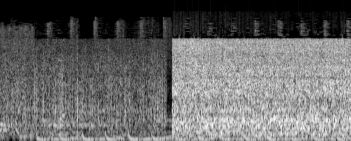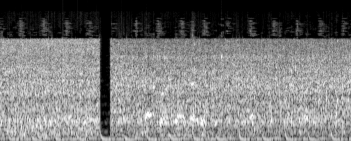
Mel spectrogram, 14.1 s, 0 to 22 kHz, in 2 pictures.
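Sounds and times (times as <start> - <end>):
rushing floodwater: 3.4 - 14.0.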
